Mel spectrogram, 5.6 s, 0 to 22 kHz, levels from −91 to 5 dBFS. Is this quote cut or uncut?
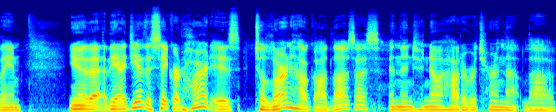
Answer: cut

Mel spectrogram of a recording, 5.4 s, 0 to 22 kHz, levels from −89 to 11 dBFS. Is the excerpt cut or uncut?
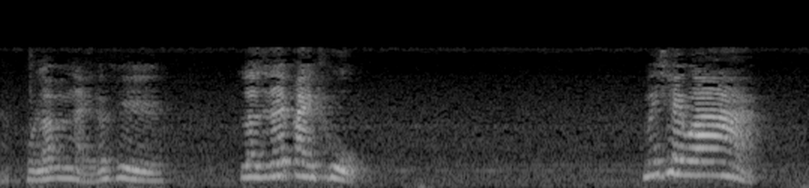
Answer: uncut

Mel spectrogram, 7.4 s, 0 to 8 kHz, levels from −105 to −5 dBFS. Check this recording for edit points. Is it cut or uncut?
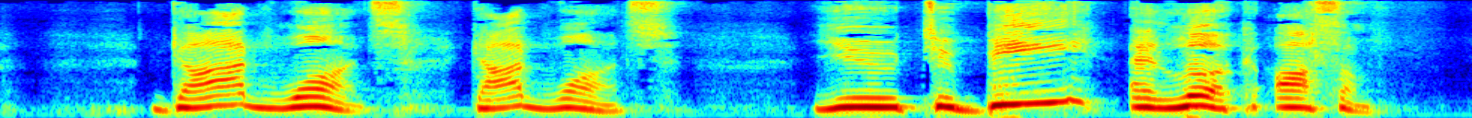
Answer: cut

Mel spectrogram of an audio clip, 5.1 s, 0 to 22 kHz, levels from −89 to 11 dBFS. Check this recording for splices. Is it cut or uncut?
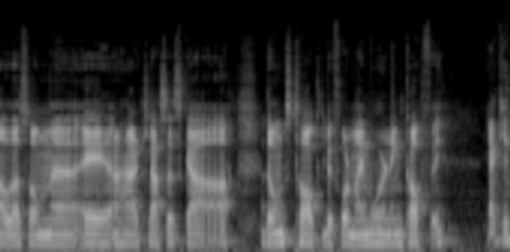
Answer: cut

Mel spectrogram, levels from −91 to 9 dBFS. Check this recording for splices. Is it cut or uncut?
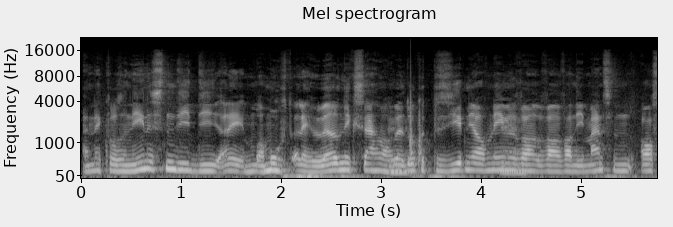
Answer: uncut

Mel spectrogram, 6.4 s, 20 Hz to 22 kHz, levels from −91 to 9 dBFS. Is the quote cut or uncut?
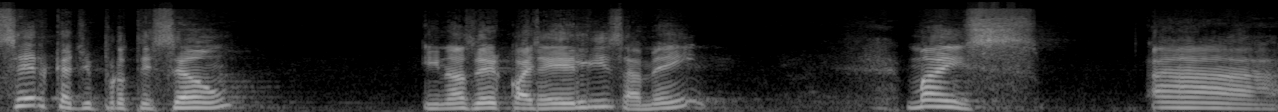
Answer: cut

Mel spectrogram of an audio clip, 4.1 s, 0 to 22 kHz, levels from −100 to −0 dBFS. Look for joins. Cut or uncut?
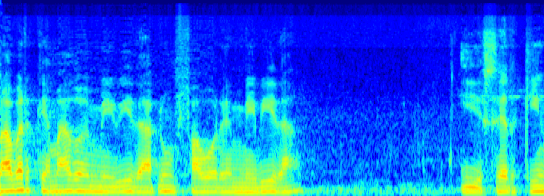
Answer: cut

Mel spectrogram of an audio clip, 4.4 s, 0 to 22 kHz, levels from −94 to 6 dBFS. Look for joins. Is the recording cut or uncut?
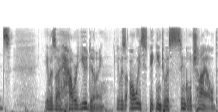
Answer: uncut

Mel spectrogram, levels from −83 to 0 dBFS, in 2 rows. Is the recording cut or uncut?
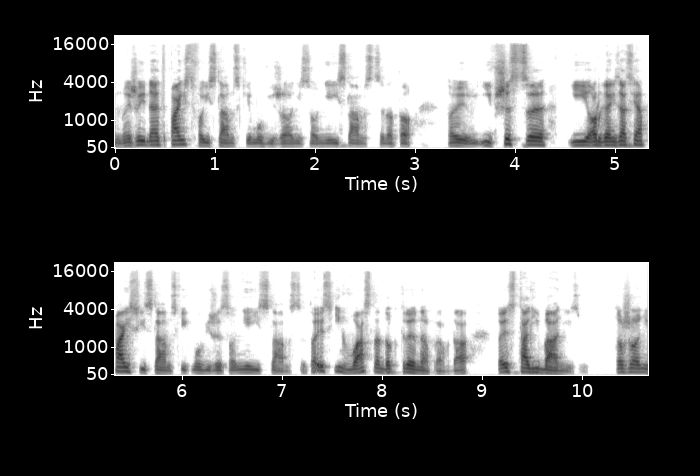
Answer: uncut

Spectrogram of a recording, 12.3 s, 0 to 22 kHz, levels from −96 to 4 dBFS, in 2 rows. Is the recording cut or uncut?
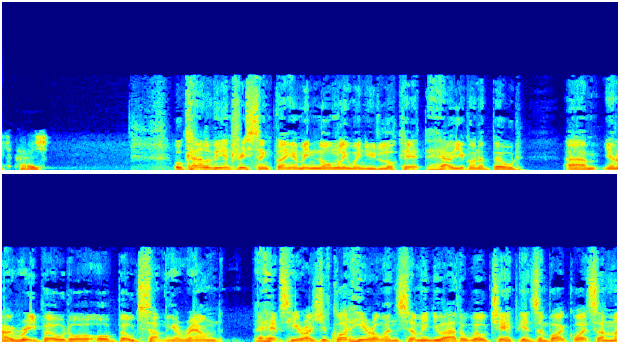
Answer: uncut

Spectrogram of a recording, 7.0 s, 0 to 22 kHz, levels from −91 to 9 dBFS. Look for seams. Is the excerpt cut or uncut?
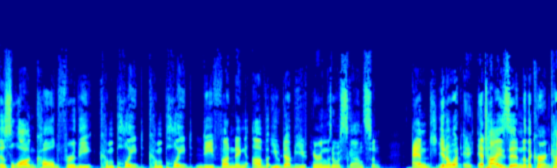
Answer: cut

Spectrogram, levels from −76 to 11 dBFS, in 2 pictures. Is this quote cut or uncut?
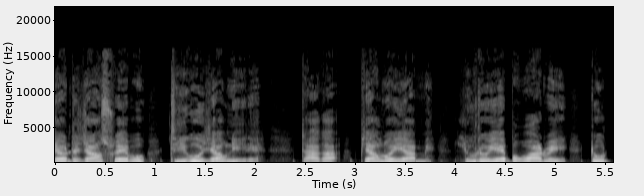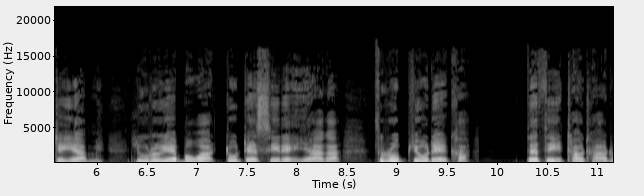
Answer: uncut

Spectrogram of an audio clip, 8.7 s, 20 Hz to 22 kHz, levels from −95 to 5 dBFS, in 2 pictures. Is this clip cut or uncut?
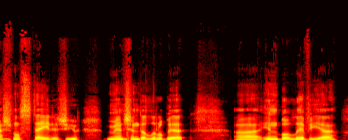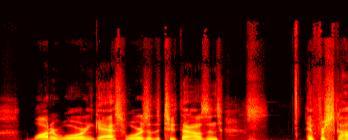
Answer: uncut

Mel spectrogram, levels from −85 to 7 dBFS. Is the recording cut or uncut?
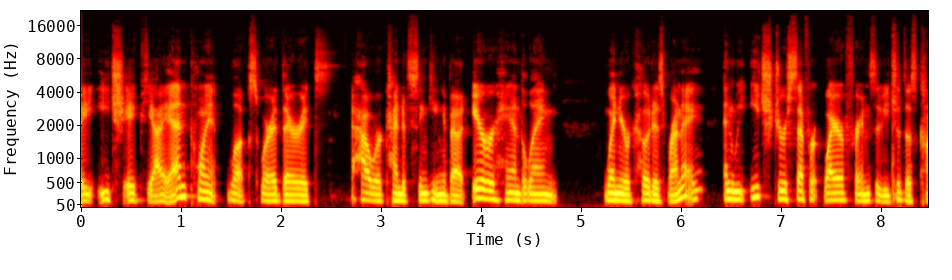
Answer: uncut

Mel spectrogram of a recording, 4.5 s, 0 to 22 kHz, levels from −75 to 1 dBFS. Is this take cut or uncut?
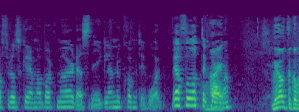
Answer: cut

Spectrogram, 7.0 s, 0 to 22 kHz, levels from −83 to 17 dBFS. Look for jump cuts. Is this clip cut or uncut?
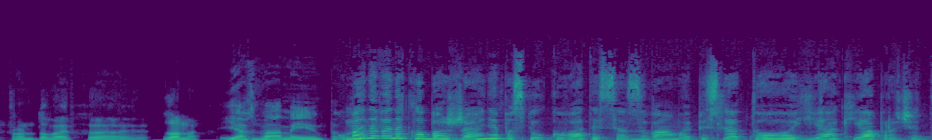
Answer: cut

